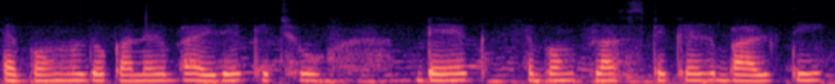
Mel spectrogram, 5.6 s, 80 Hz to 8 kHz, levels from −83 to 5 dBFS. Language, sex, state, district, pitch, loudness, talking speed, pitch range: Bengali, female, Tripura, Unakoti, 220 Hz, -19 LUFS, 110 wpm, 210-225 Hz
